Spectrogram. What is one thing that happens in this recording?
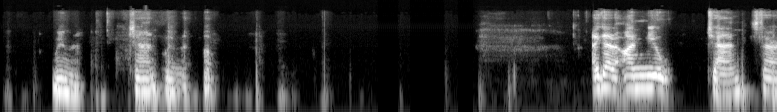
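An elderly woman speaks calmly over an online call, in short bursts with pauses.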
